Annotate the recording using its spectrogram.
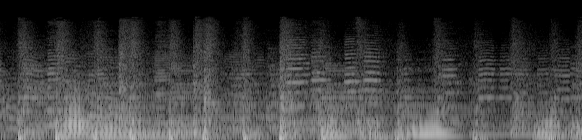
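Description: Traditional New Orleans jazz band playing: a tuba bass line moving note by note under trumpet, trombone and saxophones, with drums keeping a steady beat.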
